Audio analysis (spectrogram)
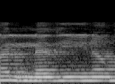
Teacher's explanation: ان کے نون کو زبر کو الذین کے نام سے ملا دیں گے، دال نرمی سے پڑھیں گے، ذی یا مدہ ہے، دو حرکات لمبا کریں گے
